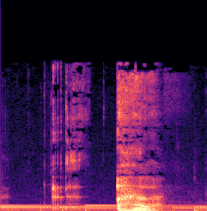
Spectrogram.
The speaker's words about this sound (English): That was a gross burp. It didn't taste good.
